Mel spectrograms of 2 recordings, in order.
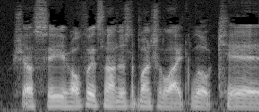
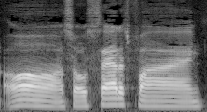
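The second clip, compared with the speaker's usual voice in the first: drawn-out, louder mock bliss; mock satisfaction; 5 dB louder, much slower than usual. Mocking Snapchat viewers of a trivial clip, drawn-out fake satisfaction. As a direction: stretch it out in fake delight.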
